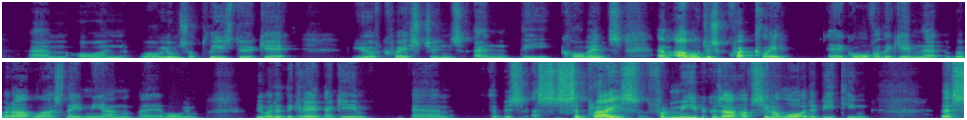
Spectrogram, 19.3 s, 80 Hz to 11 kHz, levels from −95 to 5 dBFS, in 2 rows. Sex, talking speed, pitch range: male, 180 wpm, 100-135 Hz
